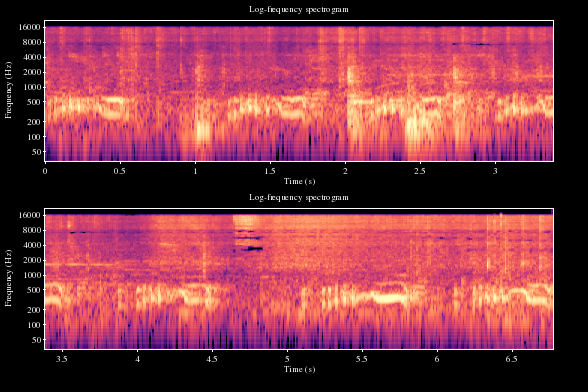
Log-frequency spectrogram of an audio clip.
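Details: Pigeon mating call: deep, burbling coo phrases of about half a second each, repeated in quick succession, with short gaps between bursts and one louder wing-like rustle near the end.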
